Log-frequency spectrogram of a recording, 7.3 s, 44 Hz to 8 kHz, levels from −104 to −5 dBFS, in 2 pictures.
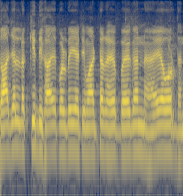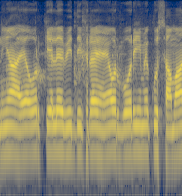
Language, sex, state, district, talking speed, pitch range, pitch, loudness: Hindi, male, Uttar Pradesh, Muzaffarnagar, 215 wpm, 140-145 Hz, 140 Hz, -16 LUFS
